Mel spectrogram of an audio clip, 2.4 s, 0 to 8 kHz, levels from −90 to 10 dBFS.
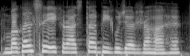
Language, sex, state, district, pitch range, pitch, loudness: Hindi, female, Bihar, Patna, 200-245 Hz, 220 Hz, -11 LUFS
